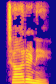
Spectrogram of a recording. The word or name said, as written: ಚೀರಣೆ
